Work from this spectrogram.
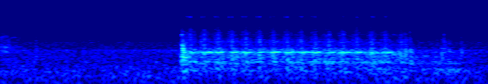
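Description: A sewing machine stitches down the neckline of a top, starting after a quiet pause and running steadily in a fast, even, close-up mechanical whir for about three seconds before stopping.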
